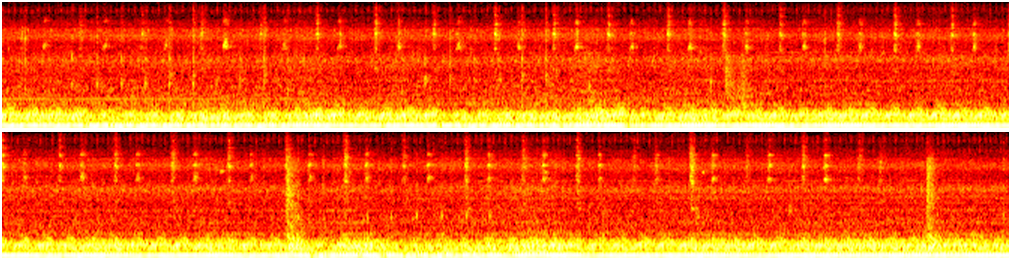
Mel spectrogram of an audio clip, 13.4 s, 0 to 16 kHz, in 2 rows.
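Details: Gen 1 non-VVTi Lexus 1UZ-FE V8 (EGR deleted, Link Atom ECU) in a jetboat, after diagnosis and fix of running on six cylinders: steady, even low idle with no stumble, firing cleanly on all cylinders.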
